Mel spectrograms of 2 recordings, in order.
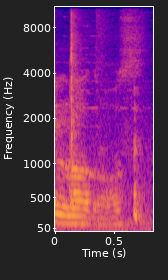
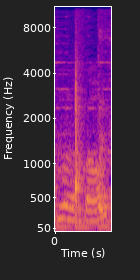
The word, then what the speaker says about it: Moogle: I say moguls. Which is wrong, because it's a Moogle.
